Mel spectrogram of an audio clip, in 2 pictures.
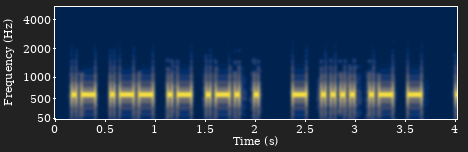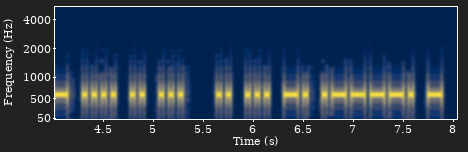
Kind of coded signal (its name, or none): Morse code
